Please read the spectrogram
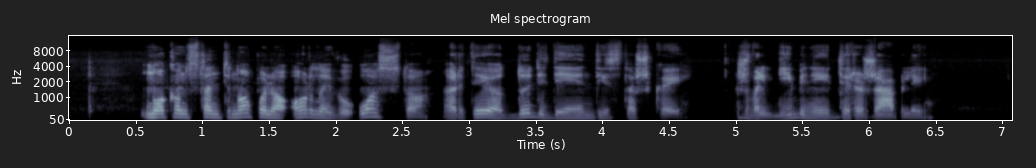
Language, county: Lithuanian, Kaunas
